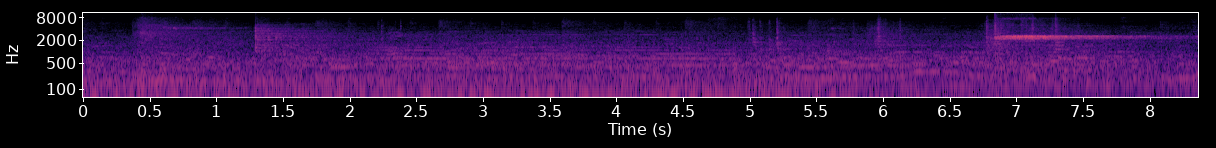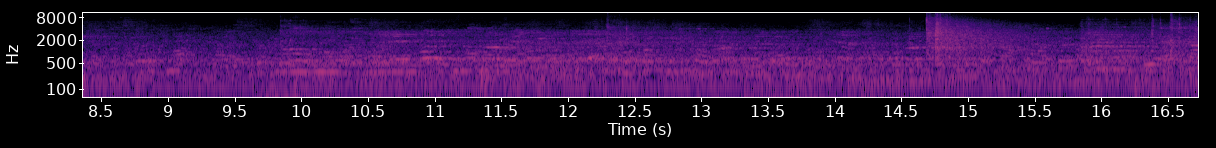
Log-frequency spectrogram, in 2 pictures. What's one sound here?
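Lacrosse sticks clack together.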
